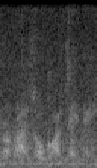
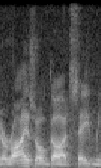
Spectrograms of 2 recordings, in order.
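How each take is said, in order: First: The phrase is said quietly and timidly. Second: The phrase is said loudly and forcefully. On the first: It is a timid plea muttered under the breath. The speaker calls it wrong. "he didn't say" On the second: It is a desperate plea from deep within. The speaker calls it right. "He shouted it out"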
